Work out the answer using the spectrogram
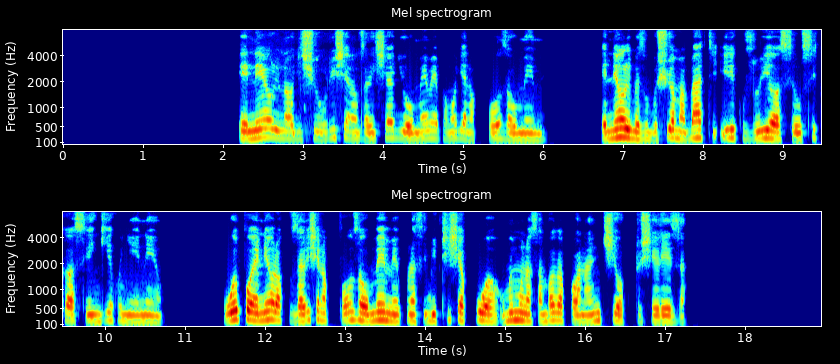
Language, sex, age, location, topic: Swahili, female, 25-35, Dar es Salaam, government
